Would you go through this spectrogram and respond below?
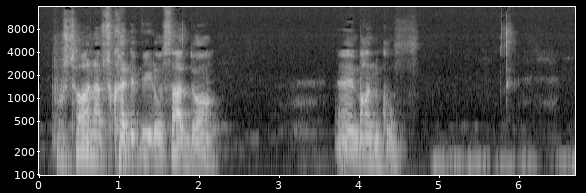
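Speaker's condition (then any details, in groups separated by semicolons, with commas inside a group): Cerebral palsy; uses wheelchair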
